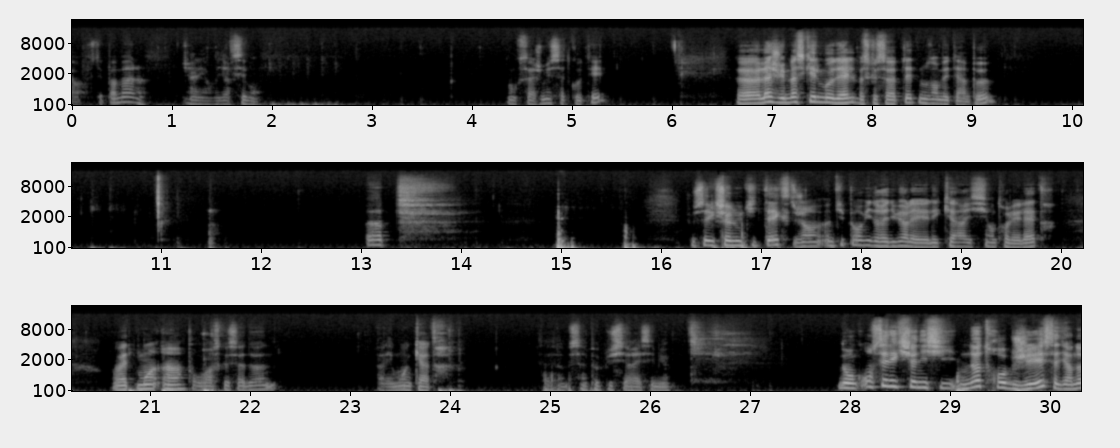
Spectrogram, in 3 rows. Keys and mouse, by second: 0.9 click, 1.4 click, 2.0 KP_Subtract, 3.3 middle click, 4.1-5.4 drag, 5.5 middle click, 7.9 click, 8.4 middle click, 9.3 middle click, 10.3 KP_Subtract, 12.4-14.0 drag, 14.4-15.8 middle drag, 16.2 middle click, 16.5 t, 16.9 ctrl+click, 17.2 ctrl+a, 20.0 click, 20.8 KP_Subtract, 21.1 KP_1, 21.6 KP_Enter, 23.1 click, 23.9 KP_4, 24.0 KP_Enter, 25.4 F1, 25.7 click, 26.0 middle click, 27.1 middle click, 28.3 click.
